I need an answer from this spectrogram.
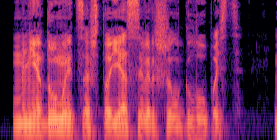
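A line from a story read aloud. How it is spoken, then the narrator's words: Displeased mutter. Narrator (Russian): недовольно пробормотал Фернан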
